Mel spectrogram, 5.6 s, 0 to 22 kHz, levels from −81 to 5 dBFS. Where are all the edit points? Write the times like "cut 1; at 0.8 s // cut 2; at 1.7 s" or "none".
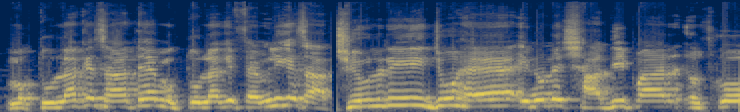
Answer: cut 1; at 2.5 s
